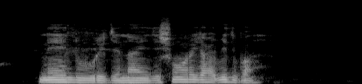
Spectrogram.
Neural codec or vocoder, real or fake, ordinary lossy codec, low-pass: none; real; Opus, 32 kbps; 9.9 kHz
